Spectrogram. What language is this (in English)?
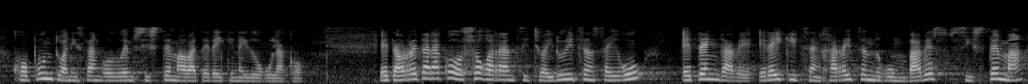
Basque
